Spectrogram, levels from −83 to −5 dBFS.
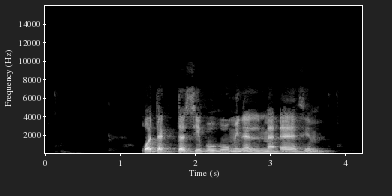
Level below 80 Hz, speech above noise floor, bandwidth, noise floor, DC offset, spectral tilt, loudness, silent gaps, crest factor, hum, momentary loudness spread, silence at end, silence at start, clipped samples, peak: -64 dBFS; 59 dB; 7.4 kHz; -80 dBFS; under 0.1%; -5 dB/octave; -21 LUFS; none; 20 dB; none; 11 LU; 0.45 s; 1.3 s; under 0.1%; -4 dBFS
